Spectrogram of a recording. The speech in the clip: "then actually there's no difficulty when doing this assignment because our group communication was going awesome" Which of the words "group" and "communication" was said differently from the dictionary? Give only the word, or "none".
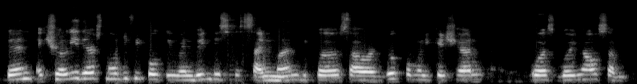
group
